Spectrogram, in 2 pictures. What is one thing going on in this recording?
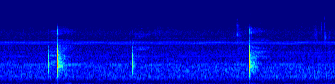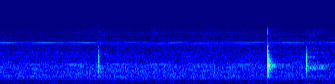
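A computer chess game plays short clicks as pieces are moved.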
